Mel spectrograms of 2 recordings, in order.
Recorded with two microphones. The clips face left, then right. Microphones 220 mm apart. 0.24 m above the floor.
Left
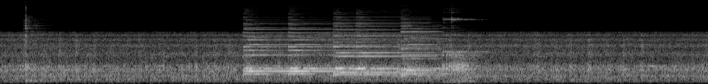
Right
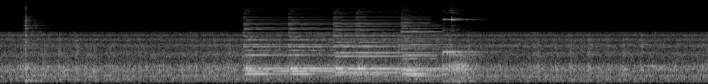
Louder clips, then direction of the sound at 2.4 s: Left 1 dB; 75° left (ahead or behind).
